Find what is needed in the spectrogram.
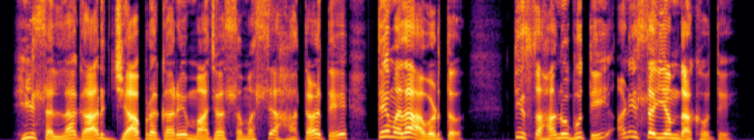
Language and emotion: Marathi, happy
